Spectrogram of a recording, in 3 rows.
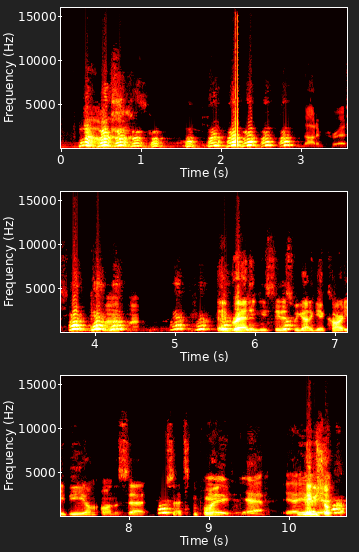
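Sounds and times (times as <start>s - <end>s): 
puppy barking at a passing truck: 0.2s - 3.0s, 3.6s - 6.7s, 8.4s - 8.7s, 10.2s - 10.7s
speech: 0.5s - 2.1s, 5.8s - 10.7s.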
